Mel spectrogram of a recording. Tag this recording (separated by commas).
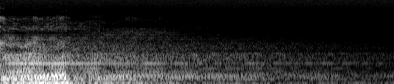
Musical instrument, Keyboard (musical), Music, Organ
